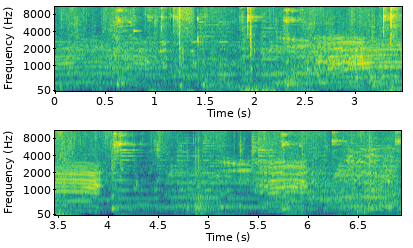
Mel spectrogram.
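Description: Several cows mooing in the medieval castle-building video game Stronghold, long drawn-out lows overlapping one after another at moderate volume with no talk.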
